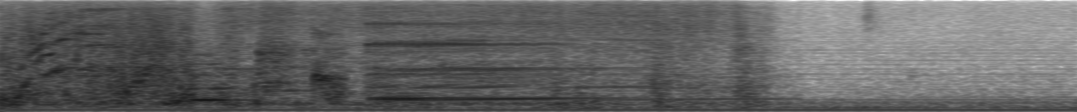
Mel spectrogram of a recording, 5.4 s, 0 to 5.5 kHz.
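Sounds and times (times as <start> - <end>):
boing: 0.1 - 3.1.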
